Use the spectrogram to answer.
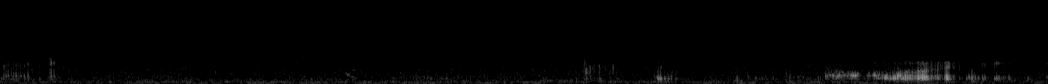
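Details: Bowel sounds (borborygmi) from own stomach: gurgling, bubbling rumbles building to a louder burst near the end.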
